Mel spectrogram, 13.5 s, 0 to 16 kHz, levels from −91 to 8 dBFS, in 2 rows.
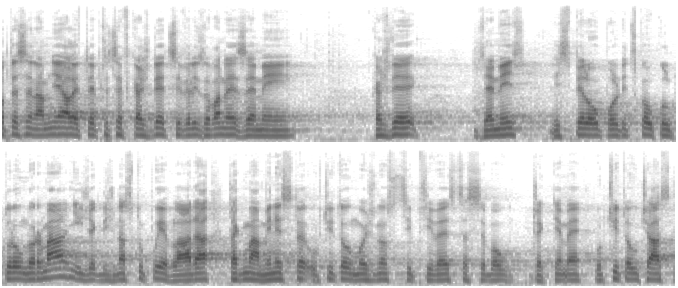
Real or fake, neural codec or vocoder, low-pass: fake; vocoder, 44.1 kHz, 128 mel bands every 256 samples, BigVGAN v2; 14.4 kHz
